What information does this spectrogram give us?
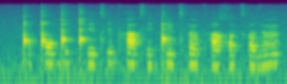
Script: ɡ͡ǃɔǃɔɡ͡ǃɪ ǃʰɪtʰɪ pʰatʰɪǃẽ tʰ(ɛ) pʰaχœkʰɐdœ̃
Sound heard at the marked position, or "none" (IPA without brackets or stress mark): œ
